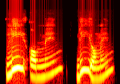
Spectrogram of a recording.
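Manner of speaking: liomen said high and loud, rising; Greek verb form. Shown as a demonstration. Teacher rereading the table for students, high and loud. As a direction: model liomen twice, rising. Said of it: "primera plural".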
